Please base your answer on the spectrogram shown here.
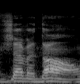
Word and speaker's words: Gévaudan: You watch the movie Beast of Gévaudan, which he released. It's how they say it. It's French.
